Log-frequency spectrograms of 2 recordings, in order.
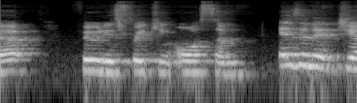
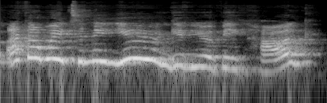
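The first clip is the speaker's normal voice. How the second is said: much higher, sing-out enthusiasm; gushing excitement; 9 semitones higher, 4 dB louder than usual. Real, not acted. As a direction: gush eagerly to a friend you long to hug. Eagerly answers viewer in own words.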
